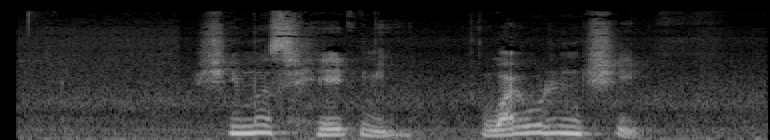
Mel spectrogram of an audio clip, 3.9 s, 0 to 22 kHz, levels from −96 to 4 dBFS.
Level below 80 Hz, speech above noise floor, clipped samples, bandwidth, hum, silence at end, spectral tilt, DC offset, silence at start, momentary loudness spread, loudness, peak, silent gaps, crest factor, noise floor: -58 dBFS; 24 dB; under 0.1%; 16 kHz; none; 0.05 s; -5.5 dB/octave; under 0.1%; 0.1 s; 14 LU; -30 LUFS; -16 dBFS; none; 16 dB; -53 dBFS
